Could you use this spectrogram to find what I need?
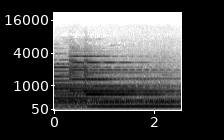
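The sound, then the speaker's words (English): Carillon bells of the town of Cobh in East Cork ring out in overlapping tones, a couple of fresh strikes layered over a long, shimmering sustain that slowly fades. No voices, just the resonant metallic chime filling the space. “It's a town which has a sound associated with it, and the sound is the bells here, is the Carillon.”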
